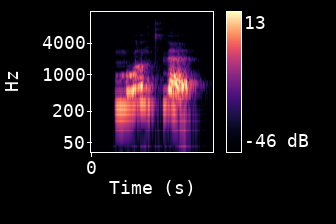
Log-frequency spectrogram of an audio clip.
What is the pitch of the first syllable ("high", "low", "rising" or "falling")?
rising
